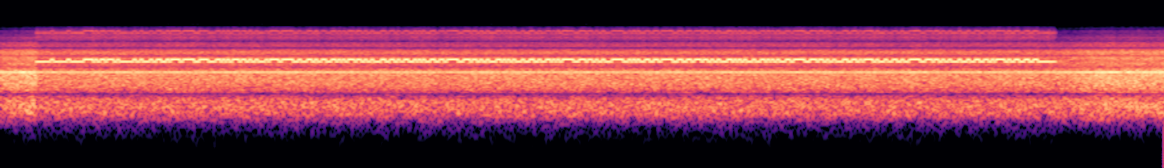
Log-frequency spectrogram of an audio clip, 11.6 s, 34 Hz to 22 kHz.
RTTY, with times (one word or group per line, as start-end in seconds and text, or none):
1.3-2.3 23594
2.5-3.5 35724
3.6-4.6 82685
4.8-5.8 41045
6.0-6.9 56858
7.1-8.1 41475
8.3-9.3 83105
9.4-10.4 18328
